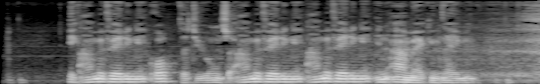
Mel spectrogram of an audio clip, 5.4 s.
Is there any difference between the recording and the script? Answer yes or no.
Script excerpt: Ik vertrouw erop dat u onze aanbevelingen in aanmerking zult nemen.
yes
